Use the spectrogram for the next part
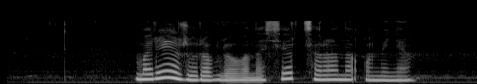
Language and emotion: Russian, sad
